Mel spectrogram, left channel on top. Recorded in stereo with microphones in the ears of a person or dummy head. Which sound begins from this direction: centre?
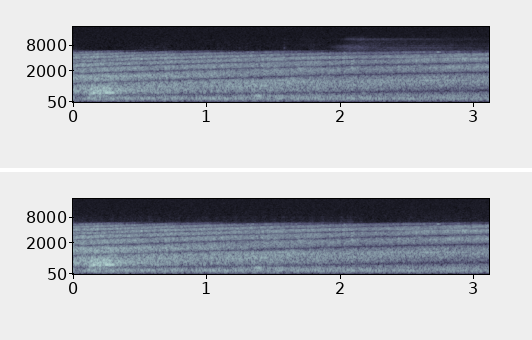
A vehicle, at 0.0 s.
